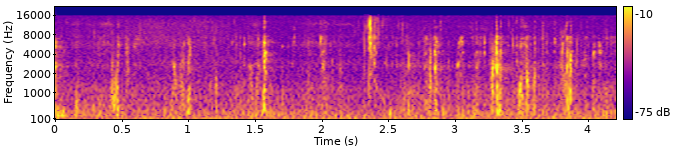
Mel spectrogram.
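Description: Close-miked chewing of a mouthful of food: irregular sharp clicks and mouth sounds, a few louder ones a little past the middle.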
